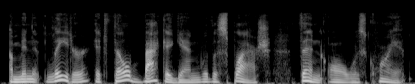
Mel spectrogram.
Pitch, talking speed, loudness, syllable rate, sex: 120 Hz, 200 wpm, -21 LUFS, 4.9 syllables/s, male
